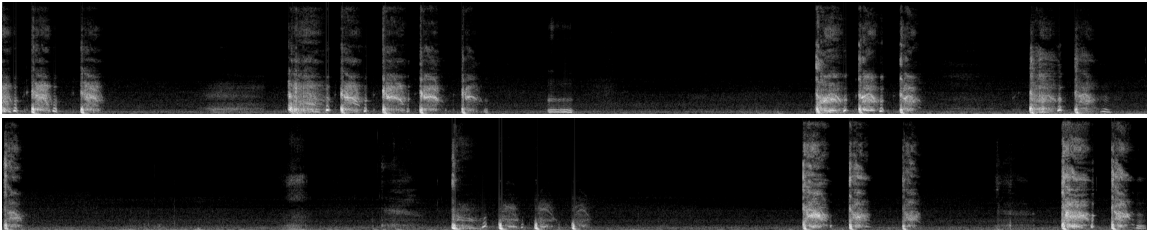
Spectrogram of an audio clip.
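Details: Repeated bouts of harsh adult coughing in bed on waking, with a faint whistling, wheezy edge between bursts: wheezy cough.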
